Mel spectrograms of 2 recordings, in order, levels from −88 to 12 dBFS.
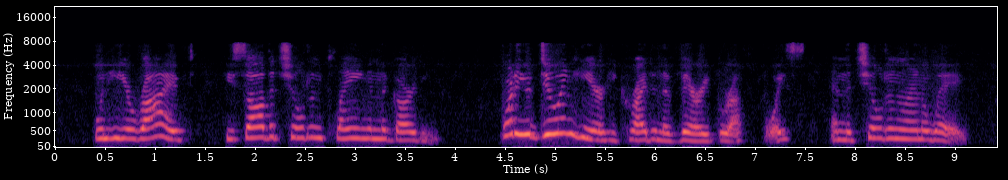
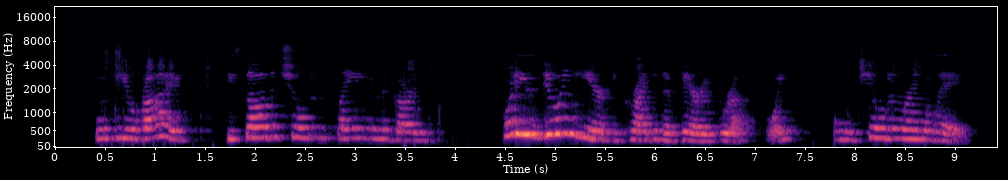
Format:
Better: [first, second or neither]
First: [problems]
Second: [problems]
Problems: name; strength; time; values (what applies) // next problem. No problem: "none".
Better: first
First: none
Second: noise reduction (neural mask model DeepFilterNet 3)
